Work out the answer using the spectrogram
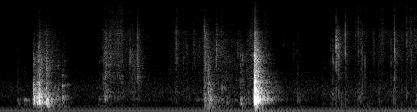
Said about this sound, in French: Il sort de son tiroir une pochette rouge.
